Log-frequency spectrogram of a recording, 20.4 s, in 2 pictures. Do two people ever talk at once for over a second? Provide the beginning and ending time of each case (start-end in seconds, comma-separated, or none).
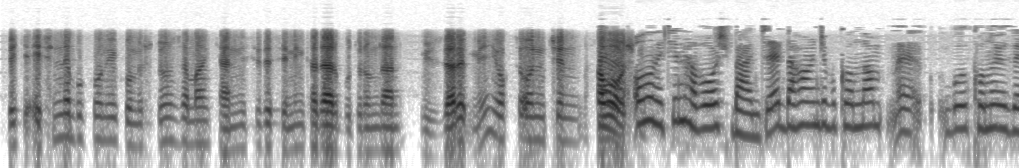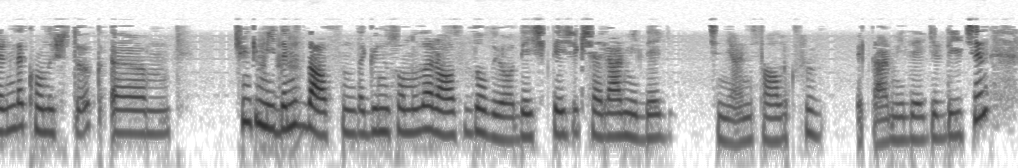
none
